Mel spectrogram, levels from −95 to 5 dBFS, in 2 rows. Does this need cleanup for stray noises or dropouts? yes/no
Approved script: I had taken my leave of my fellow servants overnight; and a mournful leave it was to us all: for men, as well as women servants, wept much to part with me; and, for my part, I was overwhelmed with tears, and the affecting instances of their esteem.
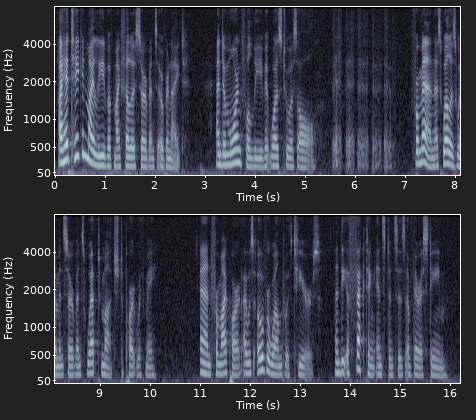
yes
